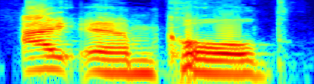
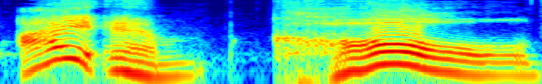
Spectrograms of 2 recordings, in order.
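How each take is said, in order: First: It is said flatly, with little inflection. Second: It is said with lively, varied intonation. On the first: The speaker calls it wrong. "But if it's just like" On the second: The speaker calls it right. "I can see that sentence if you go"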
